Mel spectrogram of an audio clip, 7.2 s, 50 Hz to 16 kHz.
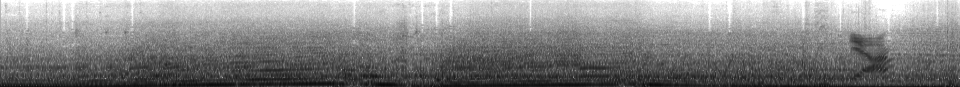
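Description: A Toyota AE86 with upgraded rear springs accelerating through a corner, its engine note climbing and dipping through several rev swells, loud and close from inside the car.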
